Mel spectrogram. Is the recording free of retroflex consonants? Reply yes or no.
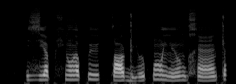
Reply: no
